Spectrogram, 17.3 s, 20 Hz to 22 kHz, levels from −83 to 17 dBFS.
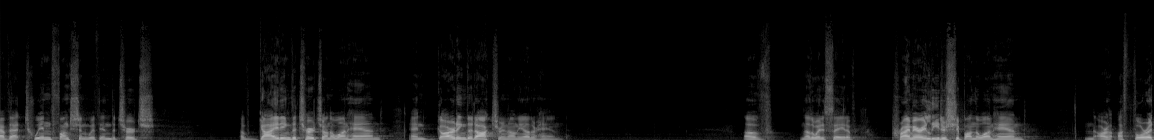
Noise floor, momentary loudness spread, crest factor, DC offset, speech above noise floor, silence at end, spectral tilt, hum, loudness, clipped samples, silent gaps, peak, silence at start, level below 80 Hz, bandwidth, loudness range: -72 dBFS; 20 LU; 22 dB; under 0.1%; 48 dB; 0 s; -5.5 dB/octave; none; -24 LUFS; under 0.1%; none; -4 dBFS; 0 s; -76 dBFS; 16 kHz; 12 LU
